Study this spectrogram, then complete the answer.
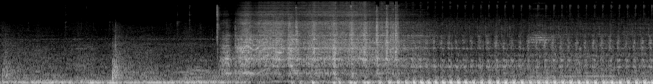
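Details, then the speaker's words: Bajaj BS6 auto cranking sluggishly with an uneven, labouring starter drone about three beats a second that never catches; loose engine ground connection causes slow starting. "ಇಲ್ಲಿ loose ಆಗ್ಬಿಟ್ಟು ಏನಾಗ್ತಾ ಇದೆ ಅಂದ್ರೆ ಗಾಡಿಗೆ ಎರಂಗ್ ಸಿಗ್ತಾ ಇಲ್ಲ ಅದಗೆ slow ಆಗಿ start ಆಗುತ್ತೆ"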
